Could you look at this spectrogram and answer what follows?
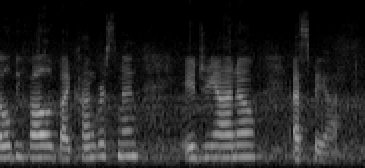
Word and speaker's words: Adriano Espaillat: I will be followed by Congressman Adriano Espaillat. Pronounced that right.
